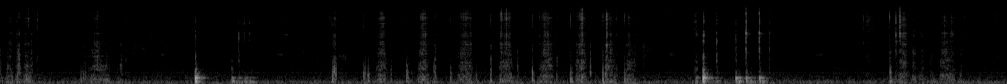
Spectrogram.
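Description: A fine metal pen nib scratches repeated short hatching strokes across a large, flat white paper sheet resting on a table. The result is a quiet, dry, rapid scratching with many quick onsets, punctuated by sharper ticks around 2 and 7 seconds.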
